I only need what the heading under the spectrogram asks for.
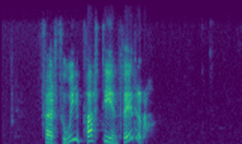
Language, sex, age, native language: Icelandic, female, 40-49, Icelandic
